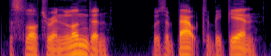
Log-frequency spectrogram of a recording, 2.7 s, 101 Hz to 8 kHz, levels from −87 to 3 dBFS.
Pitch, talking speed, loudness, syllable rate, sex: 90 Hz, 175 wpm, -22 LUFS, 5.9 syllables/s, male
